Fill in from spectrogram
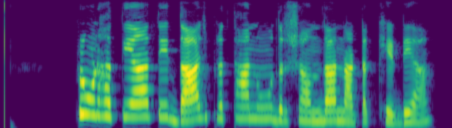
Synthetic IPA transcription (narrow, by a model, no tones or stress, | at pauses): pɾuːɳɦət̪ːɪjãːt̪eːd̪aːd͡ʒpɾət̪ʰːãːnũːd̪əɾʃaːʊnd̪aːnaːʈəkʰːeːɖeːaː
